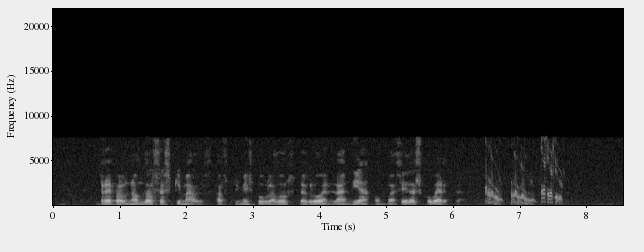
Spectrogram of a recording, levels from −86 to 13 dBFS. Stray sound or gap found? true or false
true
